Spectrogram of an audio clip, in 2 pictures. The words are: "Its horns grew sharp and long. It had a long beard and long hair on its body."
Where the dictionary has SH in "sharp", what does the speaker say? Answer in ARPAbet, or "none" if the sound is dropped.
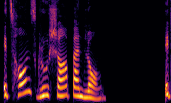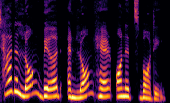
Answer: SH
